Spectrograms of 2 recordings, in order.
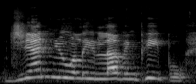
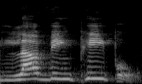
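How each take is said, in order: First: Genuinely lifted high and leaned on; stress on genuinely. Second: Said in the usual way. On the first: Shown as a demonstration. Telling her viewers to feel the word Genuinely, stressed. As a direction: hit Genuinely hard.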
